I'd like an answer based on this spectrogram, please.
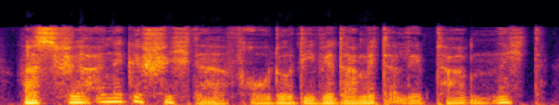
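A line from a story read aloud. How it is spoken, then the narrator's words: Sighing. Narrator (German): sagte er und seufzte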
